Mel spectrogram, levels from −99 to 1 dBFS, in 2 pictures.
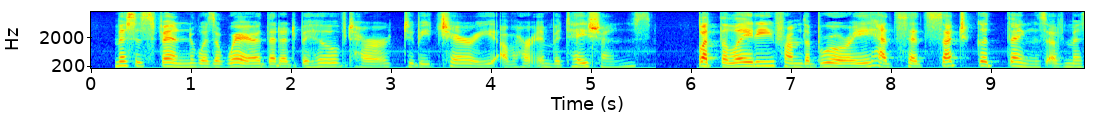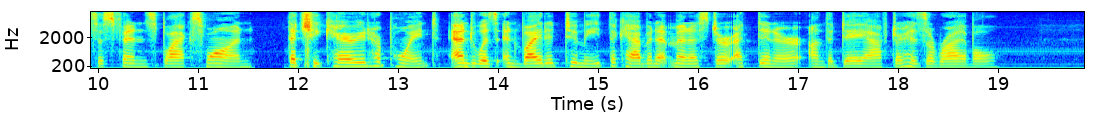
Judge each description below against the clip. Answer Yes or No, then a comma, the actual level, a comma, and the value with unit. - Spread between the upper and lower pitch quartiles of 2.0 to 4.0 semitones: Yes, average, 2.8 semitones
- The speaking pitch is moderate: Yes, medium, 170 Hz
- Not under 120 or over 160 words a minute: Yes, average, 155 wpm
